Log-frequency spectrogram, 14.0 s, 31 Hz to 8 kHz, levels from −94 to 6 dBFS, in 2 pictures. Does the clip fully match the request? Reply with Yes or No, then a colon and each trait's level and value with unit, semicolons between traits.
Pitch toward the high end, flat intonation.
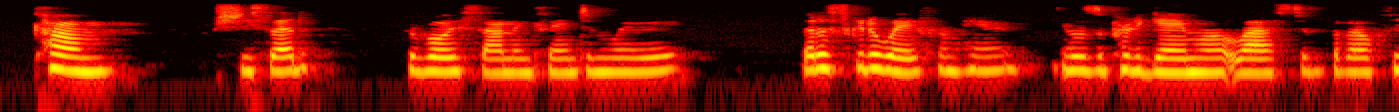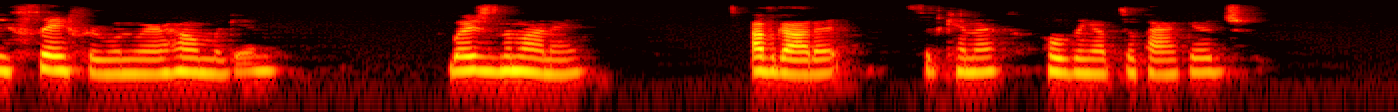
Yes: high, 230 Hz; narrow, 1.6 semitones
